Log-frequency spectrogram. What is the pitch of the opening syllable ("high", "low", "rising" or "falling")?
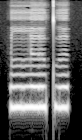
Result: high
